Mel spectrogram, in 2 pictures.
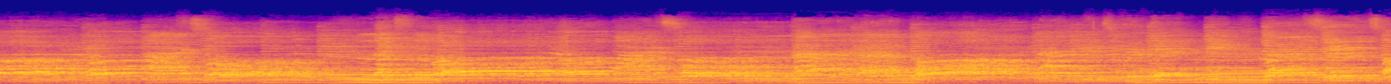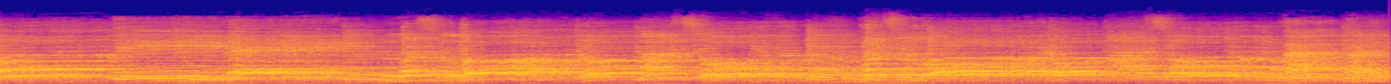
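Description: Gospel praise and worship singing, with a man leading at a microphone and many voices singing along.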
